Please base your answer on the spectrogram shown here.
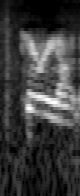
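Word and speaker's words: Thieriot: I don't even know how to pronounce his last name. Terriot, yeah. Okay. Nobody does. I don't think he does. Okay. Yeah, Terriot.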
